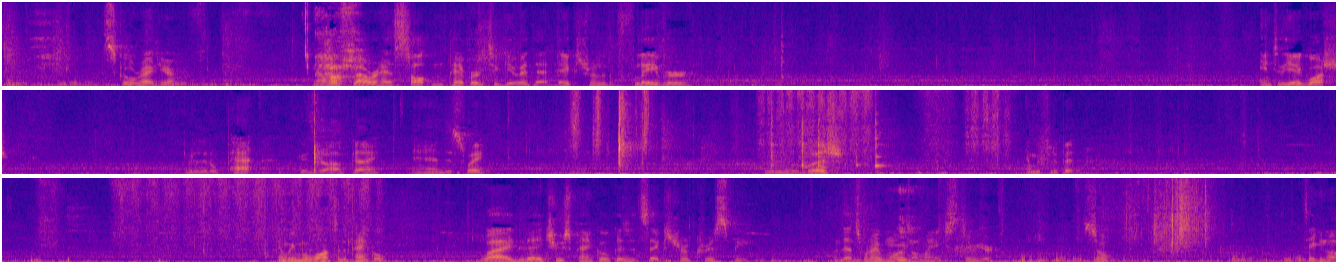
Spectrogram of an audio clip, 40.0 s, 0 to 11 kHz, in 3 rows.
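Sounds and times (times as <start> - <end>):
low steady rumble: 0.0 - 32.1.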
